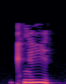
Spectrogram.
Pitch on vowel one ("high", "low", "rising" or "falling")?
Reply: falling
